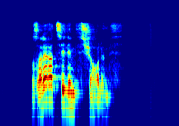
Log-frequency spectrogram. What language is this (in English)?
Kabyle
